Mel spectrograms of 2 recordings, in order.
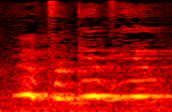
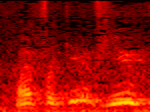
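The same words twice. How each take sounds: First: Much higher, half laughing, half crying; tearful forgiveness. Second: Hushed, gentle I forgive you with a lift; soft forgiveness. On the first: Farmer forgives the neighbor at last, teary and laughing. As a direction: let the voice crack into a teary laugh. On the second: Preacher voicing a farmer forgiving the tractor scratch, hushed. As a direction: breathe it out softly, higher. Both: Acted.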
